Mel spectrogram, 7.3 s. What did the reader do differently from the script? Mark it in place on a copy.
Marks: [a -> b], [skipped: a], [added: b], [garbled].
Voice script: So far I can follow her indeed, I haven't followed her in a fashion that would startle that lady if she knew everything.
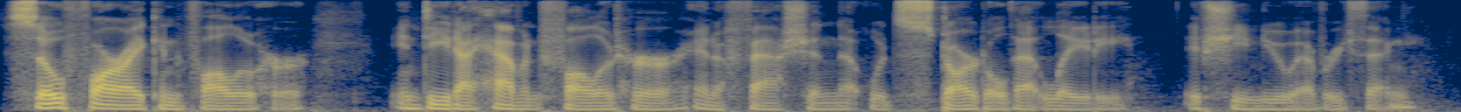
So far I can follow her indeed, I haven't followed her in a fashion that would startle that lady if she knew everything.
